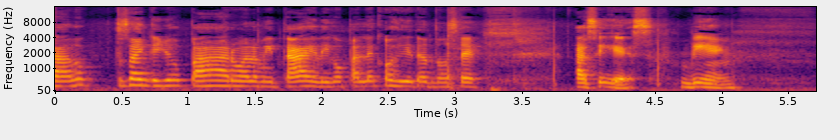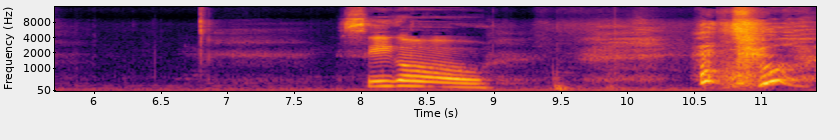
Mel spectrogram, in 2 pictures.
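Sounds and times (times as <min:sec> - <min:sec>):
speech: 0:00.0 - 0:05.3, 0:07.9 - 0:09.1
sneeze with a voiced squeal: 0:10.5 - 0:11.4.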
